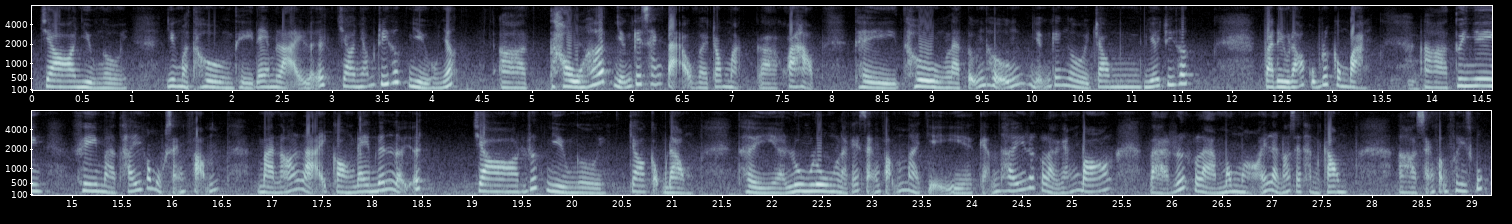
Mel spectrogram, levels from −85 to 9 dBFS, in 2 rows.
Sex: female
